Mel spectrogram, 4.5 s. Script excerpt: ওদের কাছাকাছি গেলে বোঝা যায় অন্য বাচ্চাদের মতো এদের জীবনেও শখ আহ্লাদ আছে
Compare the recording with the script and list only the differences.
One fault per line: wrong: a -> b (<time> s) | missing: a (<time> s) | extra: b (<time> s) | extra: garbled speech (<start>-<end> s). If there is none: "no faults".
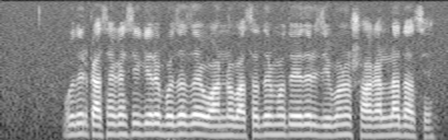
no faults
